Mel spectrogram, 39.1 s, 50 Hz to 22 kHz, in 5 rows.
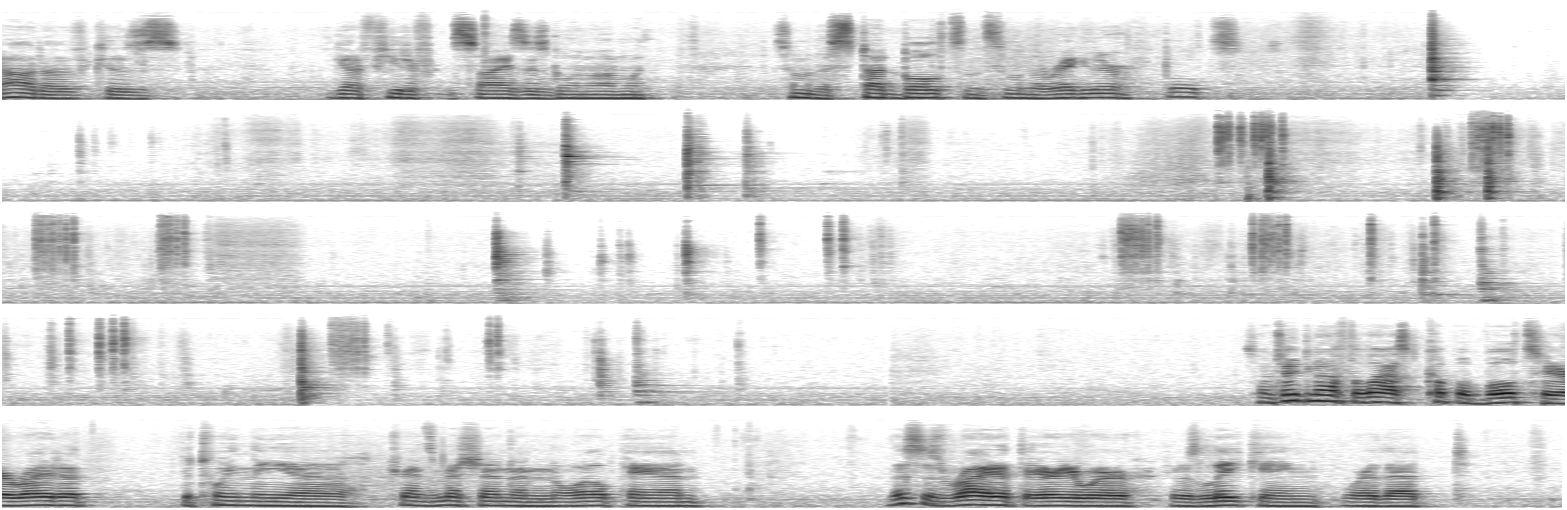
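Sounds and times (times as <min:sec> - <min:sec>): faint steady hum: 0:00.0 - 0:39.0
ratchet wrench clicking: 0:13.9 - 0:14.3, 0:15.0 - 0:16.7, 0:19.4 - 0:20.1, 0:21.1 - 0:24.2, 0:25.0 - 0:26.0.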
